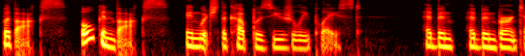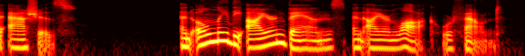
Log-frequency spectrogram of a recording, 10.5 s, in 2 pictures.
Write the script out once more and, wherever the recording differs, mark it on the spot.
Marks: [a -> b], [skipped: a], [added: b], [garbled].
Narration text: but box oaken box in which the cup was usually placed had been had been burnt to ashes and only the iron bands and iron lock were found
but box oaken box in which the cup was usually placed had been had been burnt to ashes and only the iron bands and iron lock were found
